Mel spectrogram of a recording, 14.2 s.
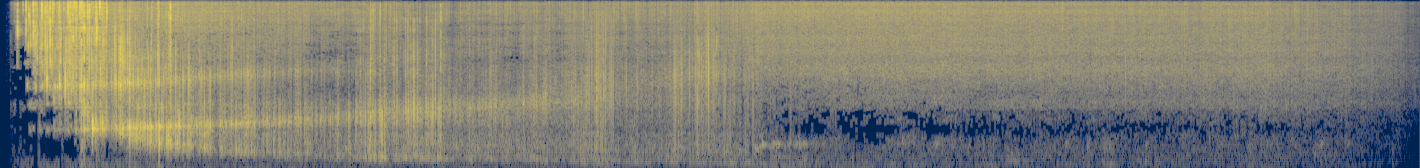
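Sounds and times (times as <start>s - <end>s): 
beer pouring into glass: 0.1s - 6.2s.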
